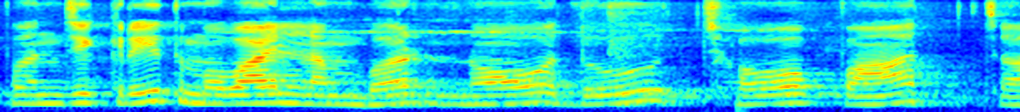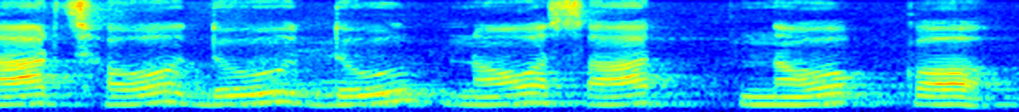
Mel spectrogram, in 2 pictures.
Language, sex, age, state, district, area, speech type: Maithili, male, 18-30, Bihar, Sitamarhi, urban, read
